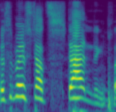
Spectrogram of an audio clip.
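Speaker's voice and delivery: fake British accent, very high and very loud. Reading out an award name as a joke: put-on British accent. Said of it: "I realize it's a British voice".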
